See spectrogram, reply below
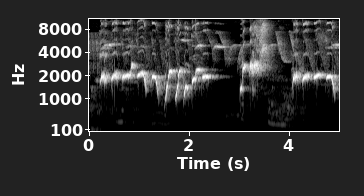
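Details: White-rumped shama in energetic masteran song: quick series of loud slurred whistles, each note dropping then rising, repeated rapidly, with a harsh scratchy burst midway before the whistled series resumes.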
